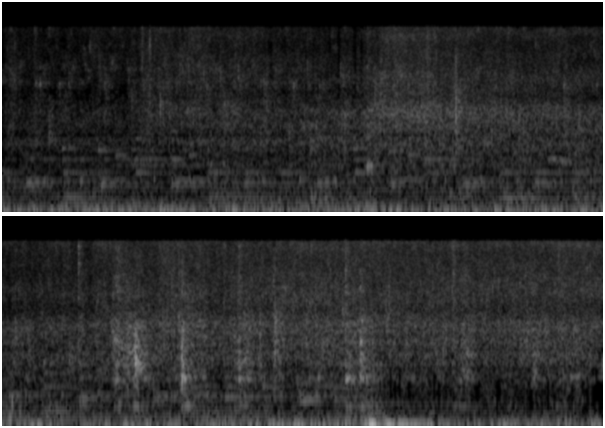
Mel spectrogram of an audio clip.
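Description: Boiled potato cubes sizzling in hot ghee in a kadhai, the sizzle growing about a third of the way in as the potatoes go in. A spatula scrapes and stirs against the pan several times in the second half.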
